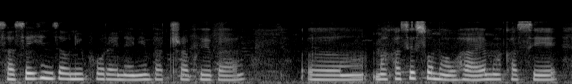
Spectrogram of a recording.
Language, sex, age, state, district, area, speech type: Bodo, female, 30-45, Assam, Udalguri, rural, spontaneous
